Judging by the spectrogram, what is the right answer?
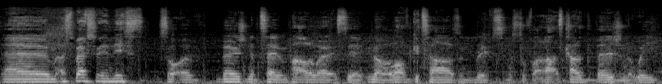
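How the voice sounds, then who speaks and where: A man's voice: lowish voice, flat delivery, quick pace, soft background music, poor audio. A man, a band member talking casually and slangily in a radio studio interview. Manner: informal, slangy. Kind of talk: casual live interview chat. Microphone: studio broadcast microphone.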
